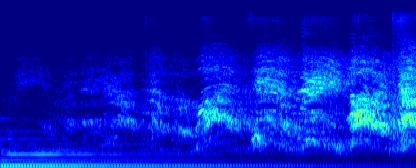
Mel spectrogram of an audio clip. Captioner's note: chanting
